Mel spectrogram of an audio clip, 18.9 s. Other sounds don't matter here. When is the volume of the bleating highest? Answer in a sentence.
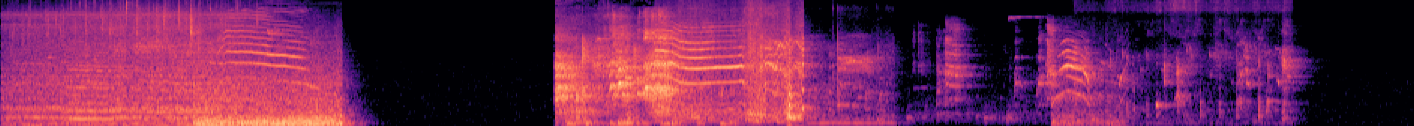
The volume of the bleating peaks at 9 seconds.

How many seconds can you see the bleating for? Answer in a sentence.
The bleating can be heard for 2 seconds in total.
